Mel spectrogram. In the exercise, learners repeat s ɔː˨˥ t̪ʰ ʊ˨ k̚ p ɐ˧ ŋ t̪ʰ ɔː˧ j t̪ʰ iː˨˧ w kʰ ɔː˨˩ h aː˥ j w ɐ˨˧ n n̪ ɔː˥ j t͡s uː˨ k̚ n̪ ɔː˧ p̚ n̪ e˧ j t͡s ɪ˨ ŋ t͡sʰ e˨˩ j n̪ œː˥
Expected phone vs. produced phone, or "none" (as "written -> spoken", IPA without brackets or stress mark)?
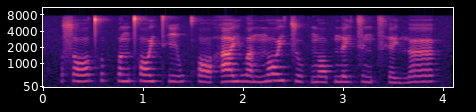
iː˨˧ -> iː˨˥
